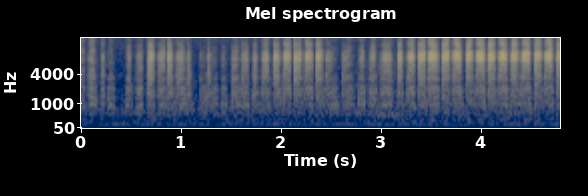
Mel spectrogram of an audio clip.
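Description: A white felt-tip marker is rubbed back and forth over a thin paper coloring sheet resting on a hardcover book in continuous coloring strokes. It makes a quick, steady run of bright, hissy scratching strokes that grow louder and sharper toward the end.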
